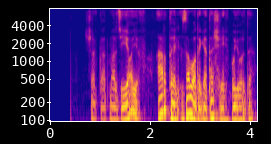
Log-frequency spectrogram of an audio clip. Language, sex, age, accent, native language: Uzbek, male, 18-24, Andijon, Uzbek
